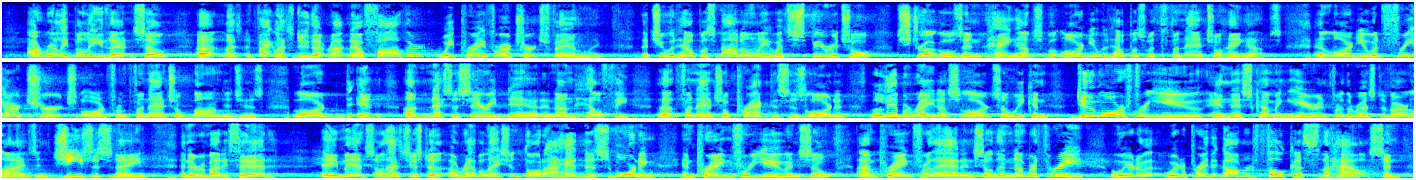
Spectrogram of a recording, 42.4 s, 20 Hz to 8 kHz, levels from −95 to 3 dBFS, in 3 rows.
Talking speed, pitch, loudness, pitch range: 185 wpm, 185 Hz, -26 LUFS, 165-215 Hz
